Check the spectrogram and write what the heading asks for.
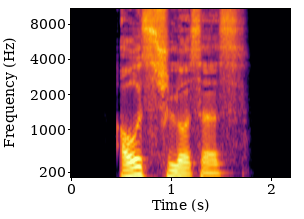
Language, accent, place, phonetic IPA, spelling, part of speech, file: German, Germany, Berlin, [ˈaʊ̯sʃlʊsəs], Ausschlusses, noun, De-Ausschlusses.ogg
- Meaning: genitive singular of Ausschluss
